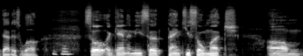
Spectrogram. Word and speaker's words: Aneesa: youtube anissa vivo is anisha oh my god did i just say my name wrong vivo is anissa vivo pretty much everything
